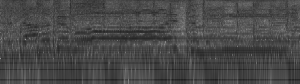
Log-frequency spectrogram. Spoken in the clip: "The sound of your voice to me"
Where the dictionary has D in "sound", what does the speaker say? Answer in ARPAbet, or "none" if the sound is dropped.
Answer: none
